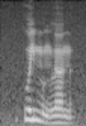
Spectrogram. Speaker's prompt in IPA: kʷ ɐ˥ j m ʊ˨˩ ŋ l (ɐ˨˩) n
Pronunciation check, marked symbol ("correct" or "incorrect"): correct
